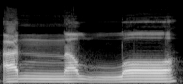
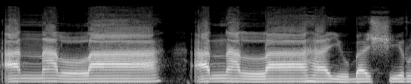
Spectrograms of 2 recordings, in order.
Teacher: Maka lafaz Allah itu dibaca tebal. Huruf lam jalalahnya itu kita baca tebal.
